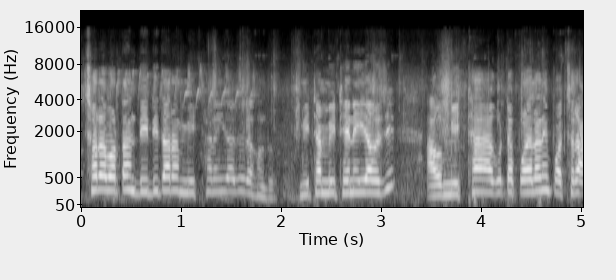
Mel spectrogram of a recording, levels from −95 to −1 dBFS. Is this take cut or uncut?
uncut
